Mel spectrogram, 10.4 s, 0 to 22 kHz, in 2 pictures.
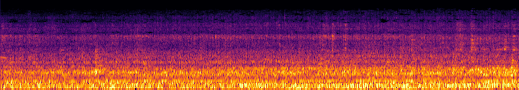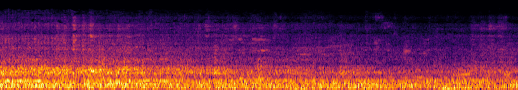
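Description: Snowdon Mountain Railway Hunslet diesel locomotive No. 10 running as it pushes its passenger carriage out of the station. The engine and rolling noise is steady, grows louder toward the middle and then eases off.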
